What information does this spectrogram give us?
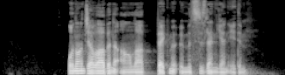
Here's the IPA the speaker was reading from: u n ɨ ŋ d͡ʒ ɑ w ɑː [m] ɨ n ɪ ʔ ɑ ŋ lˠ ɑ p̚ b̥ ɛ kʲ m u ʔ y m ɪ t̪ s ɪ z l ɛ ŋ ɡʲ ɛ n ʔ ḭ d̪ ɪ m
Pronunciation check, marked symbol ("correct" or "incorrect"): incorrect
